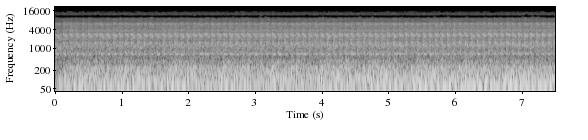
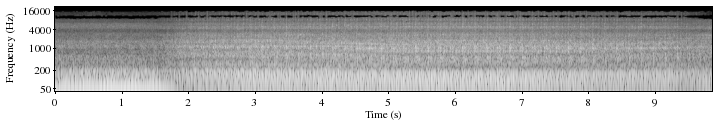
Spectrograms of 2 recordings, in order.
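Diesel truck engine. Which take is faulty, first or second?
first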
